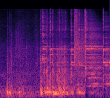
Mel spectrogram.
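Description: A sudden loud clatter about a second in, then clinking with ringing metallic tones as a goblet is grabbed up off the table among other props.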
